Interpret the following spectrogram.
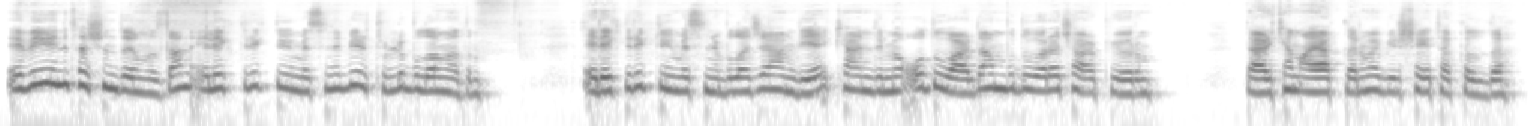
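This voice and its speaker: A woman narrating a story as an audiobook reader, telling it in a steady, even way. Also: fairly high pitch, brisk, lo-fi sound.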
